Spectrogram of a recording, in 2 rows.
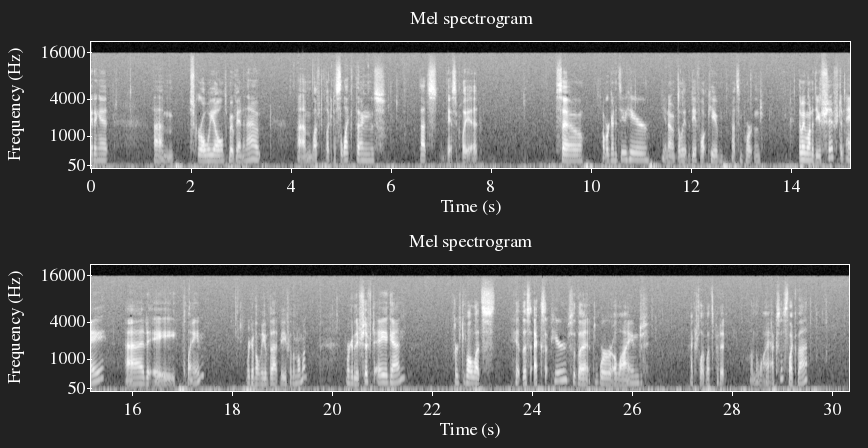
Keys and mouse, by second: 0.5 shift+middle drag, 3.9 click, 5.4 click, 6.1 shift+middle drag, 8.6-9.3 middle drag, 10.8 middle click, 11.7 Delete, 15.1 shift+a, 18.1 shift+middle drag, 20.2 shift+a, 22.4 middle click, 25.2-25.5 shift+drag, 27.2-28.5 drag, 28.7 shift+drag, 29.6 shift+a.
